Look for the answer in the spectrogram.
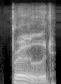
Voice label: "brood", American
